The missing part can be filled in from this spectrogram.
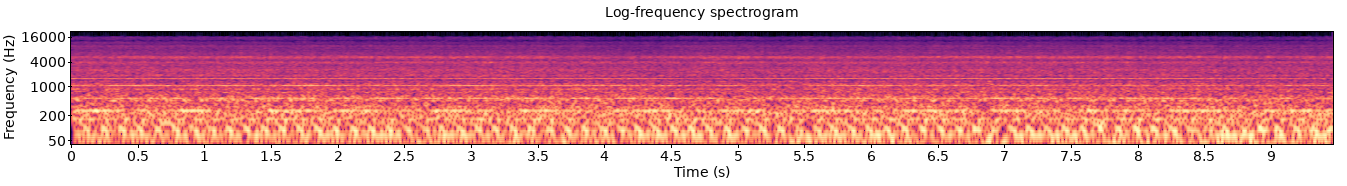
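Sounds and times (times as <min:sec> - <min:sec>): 
P42 HEP generator: 0:00.0 - 0:09.4.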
